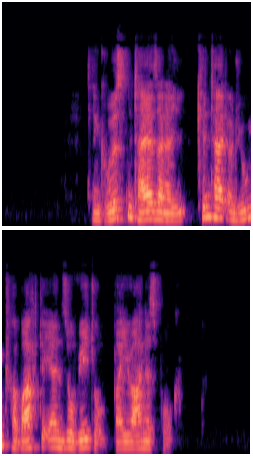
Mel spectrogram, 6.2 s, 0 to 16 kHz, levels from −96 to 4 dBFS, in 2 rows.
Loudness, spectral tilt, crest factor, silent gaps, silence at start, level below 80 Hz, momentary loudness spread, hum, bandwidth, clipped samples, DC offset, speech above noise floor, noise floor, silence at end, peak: -21 LUFS; -6.5 dB/octave; 20 dB; none; 1.1 s; -66 dBFS; 12 LU; none; 7.8 kHz; under 0.1%; under 0.1%; 66 dB; -87 dBFS; 0.95 s; -2 dBFS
